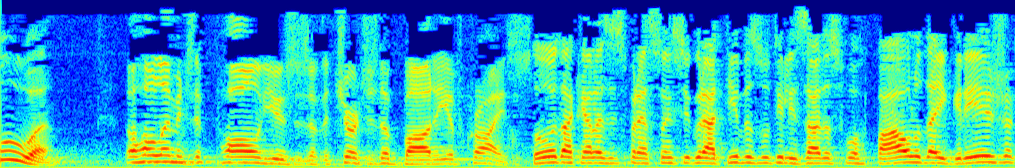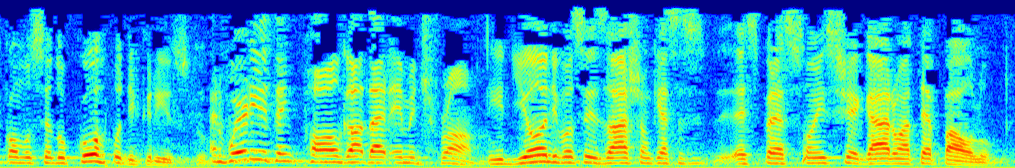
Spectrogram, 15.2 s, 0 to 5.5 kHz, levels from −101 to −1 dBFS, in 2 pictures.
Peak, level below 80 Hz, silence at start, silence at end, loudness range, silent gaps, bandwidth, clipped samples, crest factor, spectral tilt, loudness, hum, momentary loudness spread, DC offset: -4 dBFS; -58 dBFS; 0 s; 0.05 s; 2 LU; none; 5.4 kHz; under 0.1%; 18 dB; -7.5 dB/octave; -22 LUFS; none; 10 LU; 0.6%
